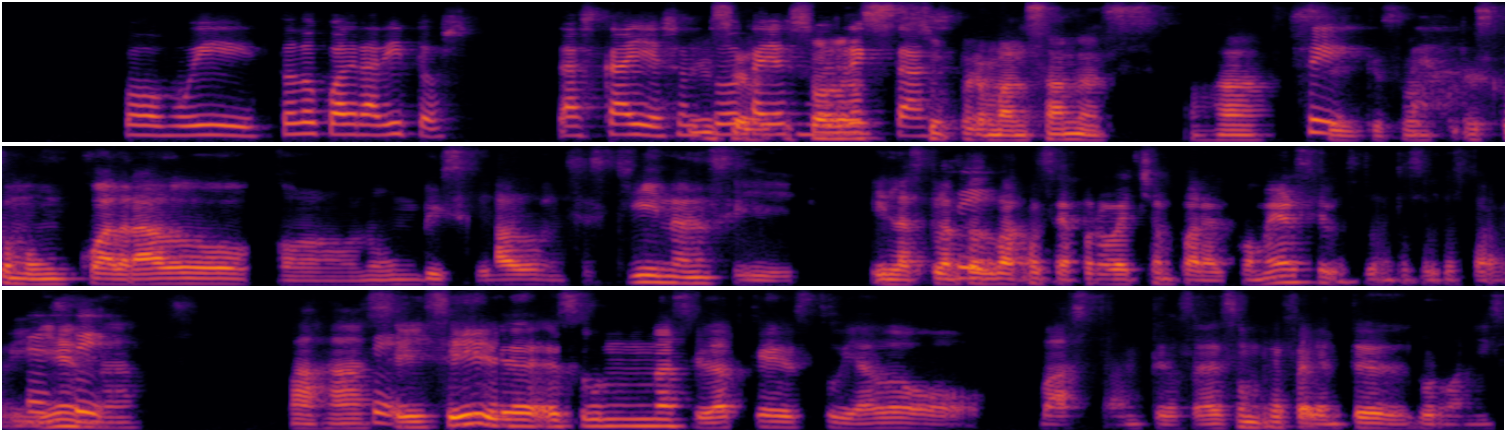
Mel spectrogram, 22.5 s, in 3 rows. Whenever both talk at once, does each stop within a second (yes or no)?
no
